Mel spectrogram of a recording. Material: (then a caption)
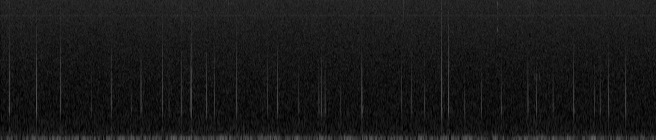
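Silicone. Long acrylic nails gently tap a flat, thin, solid pink silicone nail art mat. The result is an irregular stream of soft, short clicks over a steady low rumble.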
